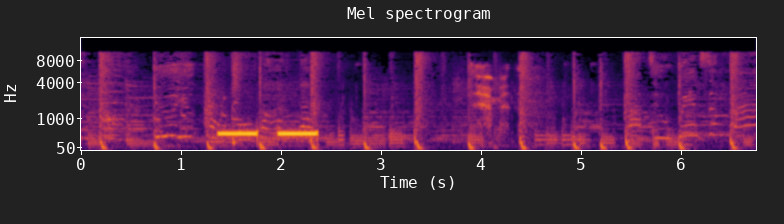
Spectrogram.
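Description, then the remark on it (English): A phone call to a UK number: two loud, steady telephone beeps sound in quick succession like a busy signal, set against a cluttered background of tonal sounds and sharp clicks. “Someone's on the phone. Someone's actually busy right now in the UK, huh?”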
